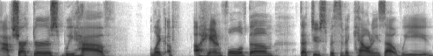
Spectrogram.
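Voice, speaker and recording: On a very clean recording with a silent background, a woman with a fairly low pitch speaks in a normal speaking voice at a fairly slow pace. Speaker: title company representative. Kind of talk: training presentation.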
